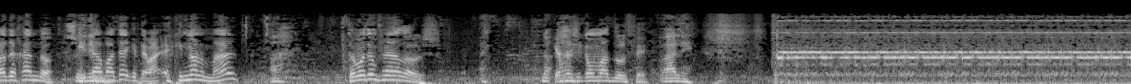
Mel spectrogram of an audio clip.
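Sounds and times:
speech: 0.0s - 7.9s
telephone bell ringing loudly: 7.7s - 11.2s.

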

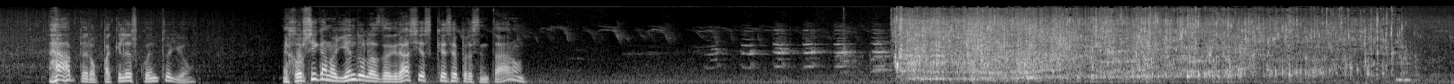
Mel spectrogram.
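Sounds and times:
speech: 0.6s - 2.0s, 2.8s - 5.4s
water poured from a bucket to fill a washbasin: 8.9s - 14.5s.

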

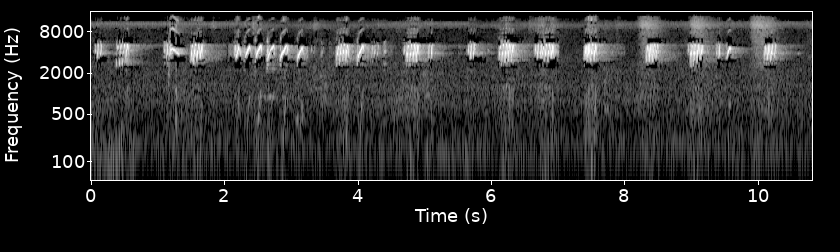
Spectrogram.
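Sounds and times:
red-throated parrotfinch calling, Erythrura psittacea: 0.0s - 10.7s.

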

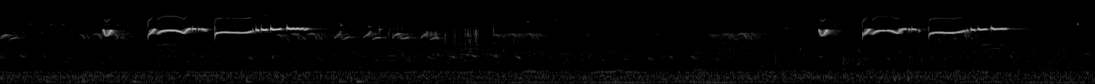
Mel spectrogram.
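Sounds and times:
faint soft bird twitters: 0.0s - 5.5s, 6.4s - 10.9s
white-naped xenopsaris (Xenopsaris albinucha) singing: 1.0s - 4.4s, 8.2s - 10.2s.

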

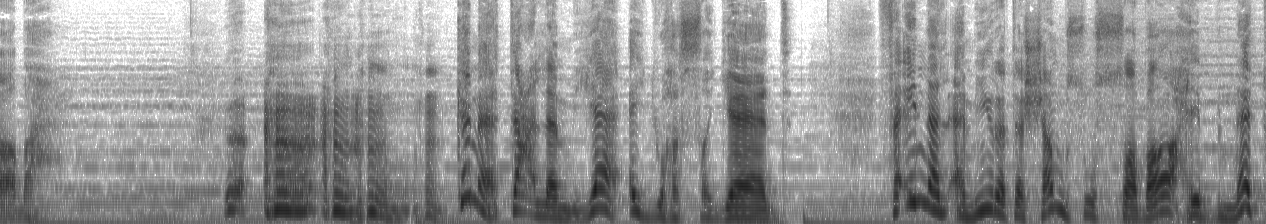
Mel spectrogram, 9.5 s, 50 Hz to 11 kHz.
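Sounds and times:
speech: 0.1s - 0.4s, 1.7s - 6.0s, 6.6s - 9.4s
man clearing his throat: 1.7s - 3.4s
man coughing with a hand over his mouth: 1.7s - 3.5s.

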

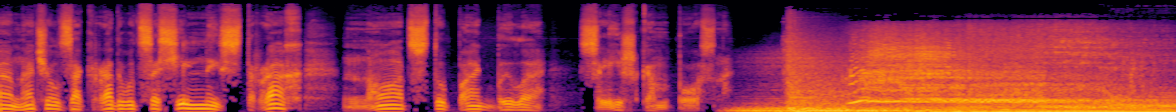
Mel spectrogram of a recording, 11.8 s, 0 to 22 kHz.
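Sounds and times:
speech: 0.0s - 11.2s
dragon's guttural roar: 7.3s - 11.7s
rumbling, vibrating ground: 7.3s - 11.7s.

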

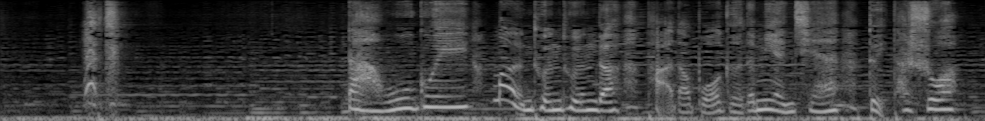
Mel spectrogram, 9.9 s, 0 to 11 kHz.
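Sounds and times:
person sneezing: 0.8s - 1.3s
speech: 3.5s - 9.7s.

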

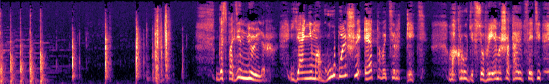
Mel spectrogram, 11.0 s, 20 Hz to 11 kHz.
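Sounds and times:
knocking on a door: 0.0s - 3.2s
speech: 4.4s - 10.9s.

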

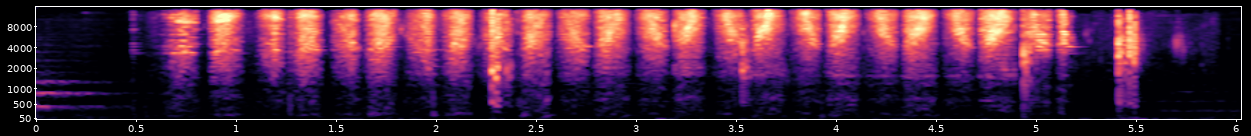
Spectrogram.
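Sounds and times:
hand saw cutting through wood: 0.5s - 5.3s.

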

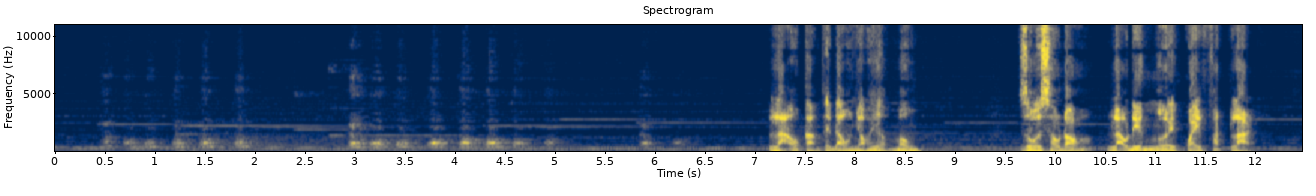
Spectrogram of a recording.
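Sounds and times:
dog barking: 0.4s - 2.2s, 2.8s - 5.2s, 5.8s - 6.4s
speech: 7.2s - 8.8s, 9.6s - 12.1s.

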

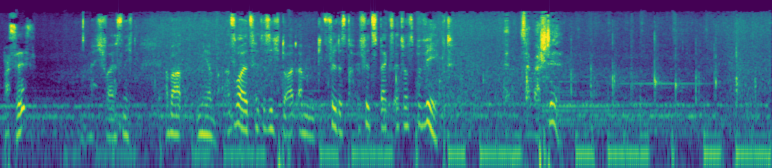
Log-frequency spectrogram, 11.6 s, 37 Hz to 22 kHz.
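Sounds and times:
speech: 0.0s - 0.7s, 1.3s - 8.6s
riderless black horse hooves clip-clopping: 8.4s - 11.5s.

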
